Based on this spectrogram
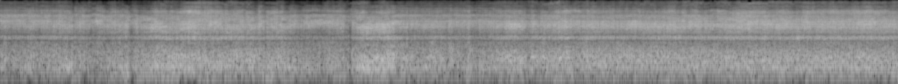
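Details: MSR Dragonfly liquid-fuel stove, owned a few years, flaring up during priming: loud rushing roar swelling sharply mid-clip, then settling to a steady hiss. First time this happened; owner unsure why, maybe too much fuel, thinks it needs a service.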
